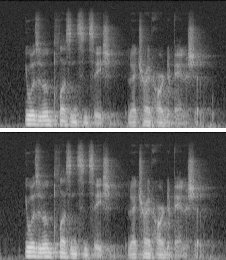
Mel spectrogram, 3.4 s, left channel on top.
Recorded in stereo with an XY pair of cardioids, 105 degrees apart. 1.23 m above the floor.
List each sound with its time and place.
0.4 s a man speaking: 5° right, 0.6 m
